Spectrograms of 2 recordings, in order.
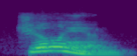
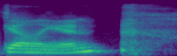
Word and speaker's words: Gillian: And I will choose Jillian. Hi, I'm going to trick you all. It's actually pronounced Gillian.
